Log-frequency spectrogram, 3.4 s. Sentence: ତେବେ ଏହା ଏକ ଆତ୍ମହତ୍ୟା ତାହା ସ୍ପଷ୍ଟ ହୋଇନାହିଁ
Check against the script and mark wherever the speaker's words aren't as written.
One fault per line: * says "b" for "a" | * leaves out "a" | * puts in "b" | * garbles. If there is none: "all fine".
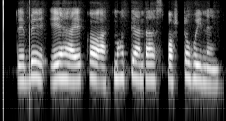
all fine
